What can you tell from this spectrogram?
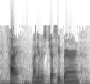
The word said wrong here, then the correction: Barone: Barone. Mispronounced my own name. Sorry about that, Barone.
